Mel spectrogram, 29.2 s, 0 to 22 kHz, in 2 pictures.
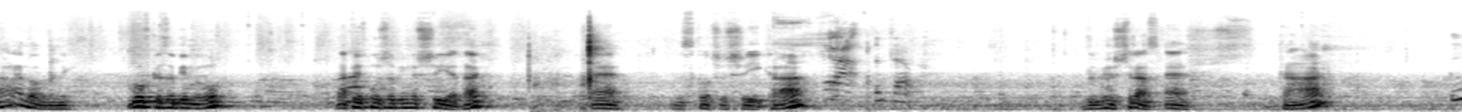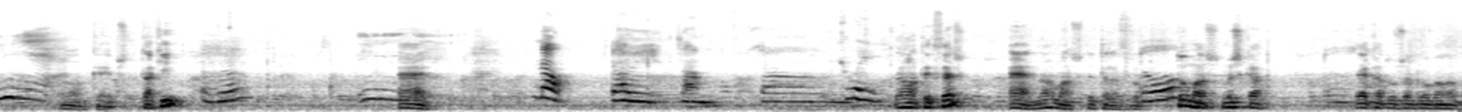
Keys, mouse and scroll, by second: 3.0 shift+click, 3.4 shift+click, 4.4 middle click, 5.7 e, 8.7-10.6 middle drag, 11.5 e, 14.0 s, 18.9 e, 23.3 middle click, 24.9 e.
